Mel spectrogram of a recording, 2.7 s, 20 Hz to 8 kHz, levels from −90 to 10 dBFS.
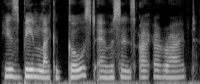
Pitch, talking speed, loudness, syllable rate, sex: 190 Hz, 225 wpm, -19 LUFS, 5.8 syllables/s, female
